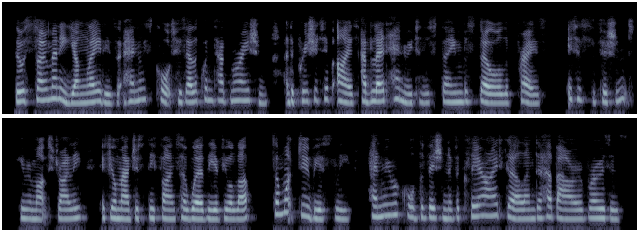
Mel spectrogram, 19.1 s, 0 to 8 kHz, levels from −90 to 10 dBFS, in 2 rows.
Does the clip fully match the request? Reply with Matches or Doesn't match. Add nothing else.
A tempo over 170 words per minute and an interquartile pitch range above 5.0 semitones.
Doesn't match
